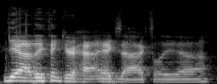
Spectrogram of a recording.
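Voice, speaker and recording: A foreign indie game developer living in Japan streams live, casually replying to chat in a meandering way, laughing often and swearing offhandedly. He talks at a normal speed in a mid-range, fairly bright voice and has a non-native accent in Japanese.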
